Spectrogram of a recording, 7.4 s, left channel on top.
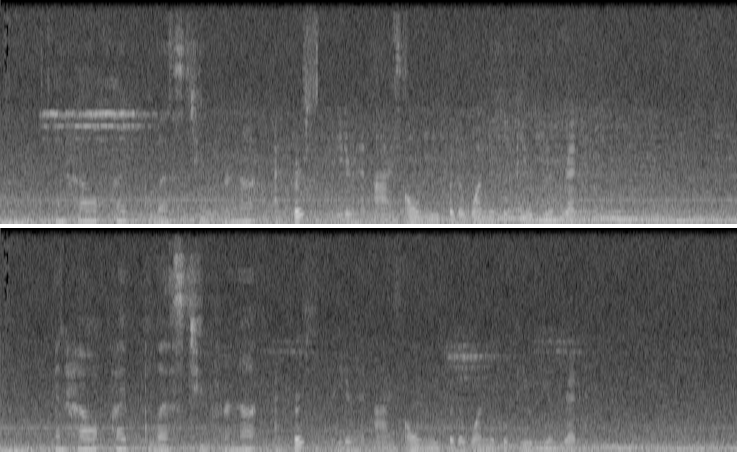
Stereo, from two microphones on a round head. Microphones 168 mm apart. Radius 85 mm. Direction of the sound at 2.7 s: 65° left (ahead or behind).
